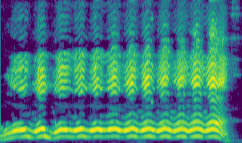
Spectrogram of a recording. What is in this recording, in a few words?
owowo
